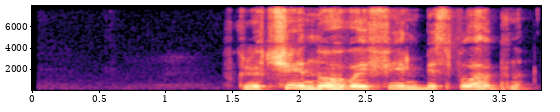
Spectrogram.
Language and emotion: Russian, sad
